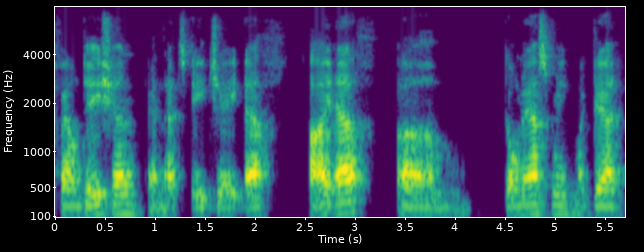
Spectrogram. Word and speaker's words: Hafif: You can Google Half Foundation, and that's Hafif. Don't ask me. My dad died. Dad's died when he was 6. Never explained why we mispronounced it half instead of Hafif.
